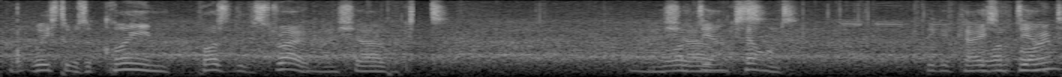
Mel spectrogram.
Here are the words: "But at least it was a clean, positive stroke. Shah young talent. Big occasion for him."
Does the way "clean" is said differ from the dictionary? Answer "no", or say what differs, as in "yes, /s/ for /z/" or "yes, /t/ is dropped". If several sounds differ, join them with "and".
yes, /w/ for /l/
